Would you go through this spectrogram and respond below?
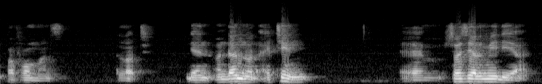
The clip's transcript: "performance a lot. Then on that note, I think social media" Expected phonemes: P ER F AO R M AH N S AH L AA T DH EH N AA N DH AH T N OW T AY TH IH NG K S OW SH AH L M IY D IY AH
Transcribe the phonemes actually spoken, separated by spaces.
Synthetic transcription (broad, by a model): P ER F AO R M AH N S AH L AA T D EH N AA N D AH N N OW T AY T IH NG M S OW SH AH L M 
